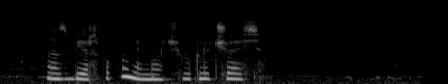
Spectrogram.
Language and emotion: Russian, sad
